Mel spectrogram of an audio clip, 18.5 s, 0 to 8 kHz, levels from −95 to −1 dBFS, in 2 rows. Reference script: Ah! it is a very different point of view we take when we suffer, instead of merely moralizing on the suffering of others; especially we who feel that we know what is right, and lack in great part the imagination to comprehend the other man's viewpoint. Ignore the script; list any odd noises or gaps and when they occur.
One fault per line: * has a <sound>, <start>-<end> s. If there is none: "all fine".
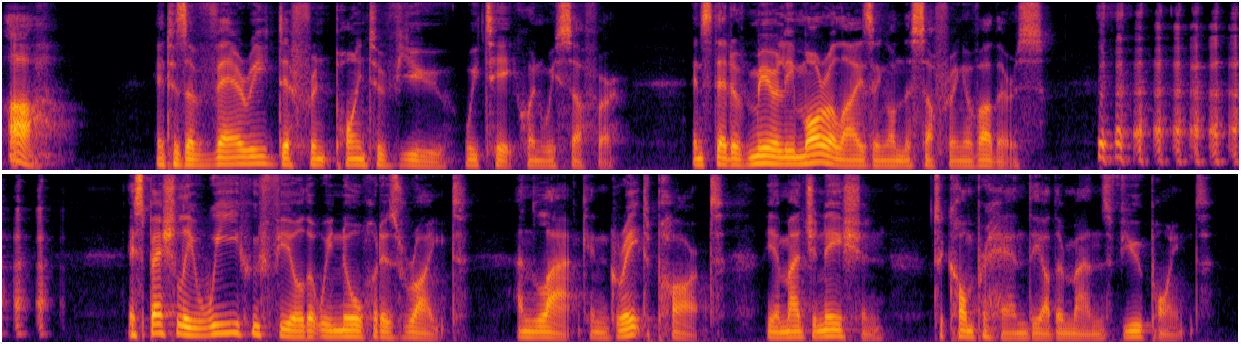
* has a laugh, 8.2-9.8 s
